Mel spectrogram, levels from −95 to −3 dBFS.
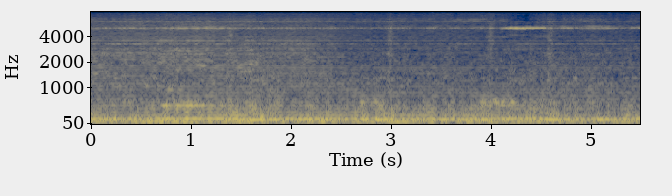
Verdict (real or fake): fake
